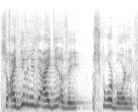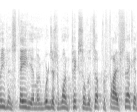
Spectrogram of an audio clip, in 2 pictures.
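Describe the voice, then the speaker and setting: With an animated tone and ordinary pitch variation, a man talks at a very fast pace. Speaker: pastor. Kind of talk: sermon.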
